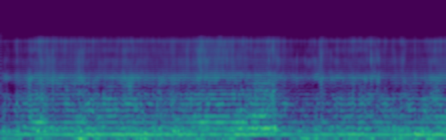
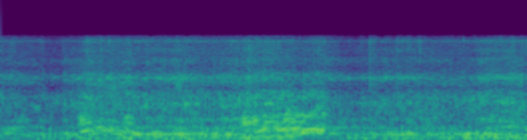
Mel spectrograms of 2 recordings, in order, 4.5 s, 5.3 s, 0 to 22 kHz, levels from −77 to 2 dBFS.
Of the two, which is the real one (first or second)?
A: second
